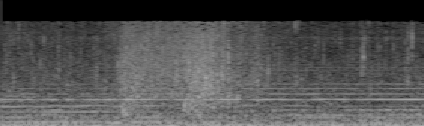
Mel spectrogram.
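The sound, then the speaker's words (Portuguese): Elijah's rolled-up cloak slaps down onto the water of the Jordan River, raising a short, rushing splash near the middle, set against a steady low musical drone with no voices. “Aí Elias tirou a sua capa, enrolou-a e bateu com ela na água.”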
